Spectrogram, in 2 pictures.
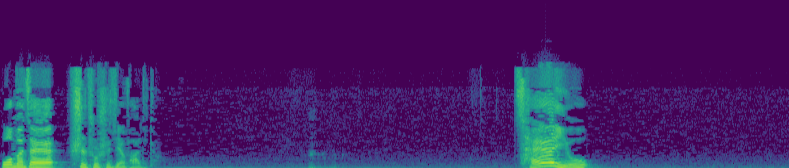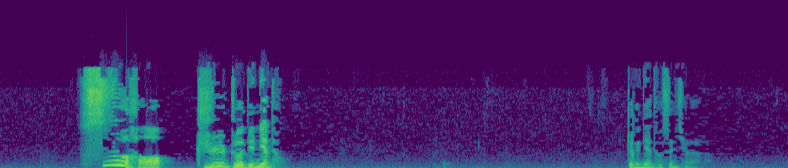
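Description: An elderly man speaks calmly and slowly into a microphone, with long pauses.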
